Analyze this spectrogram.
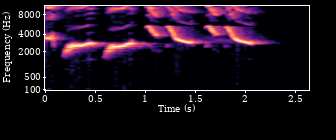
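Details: Chinese hwamei, a master recording meant to tutor other songbirds such as magpie robins, singing loud rich whistles: two upward-sliding notes followed by three repeated downward-swooping phrases, then silence.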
